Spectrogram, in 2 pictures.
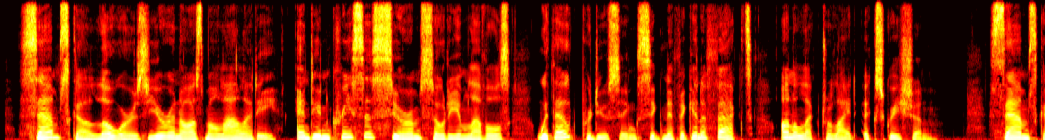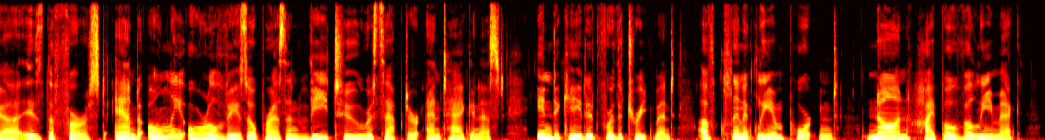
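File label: Medical Narration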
